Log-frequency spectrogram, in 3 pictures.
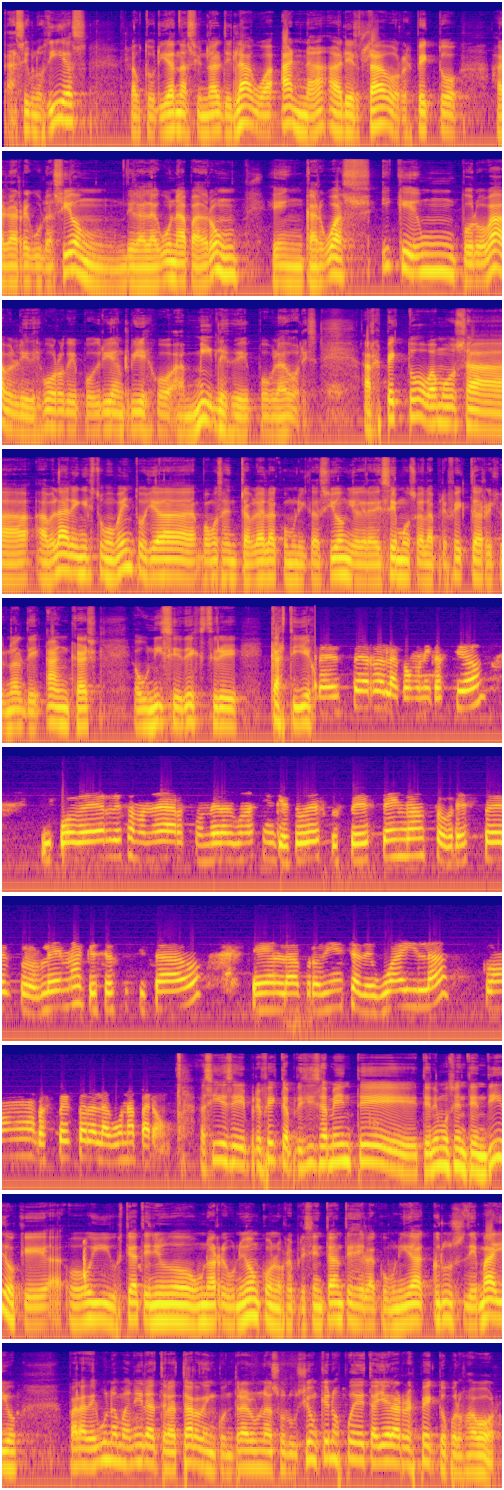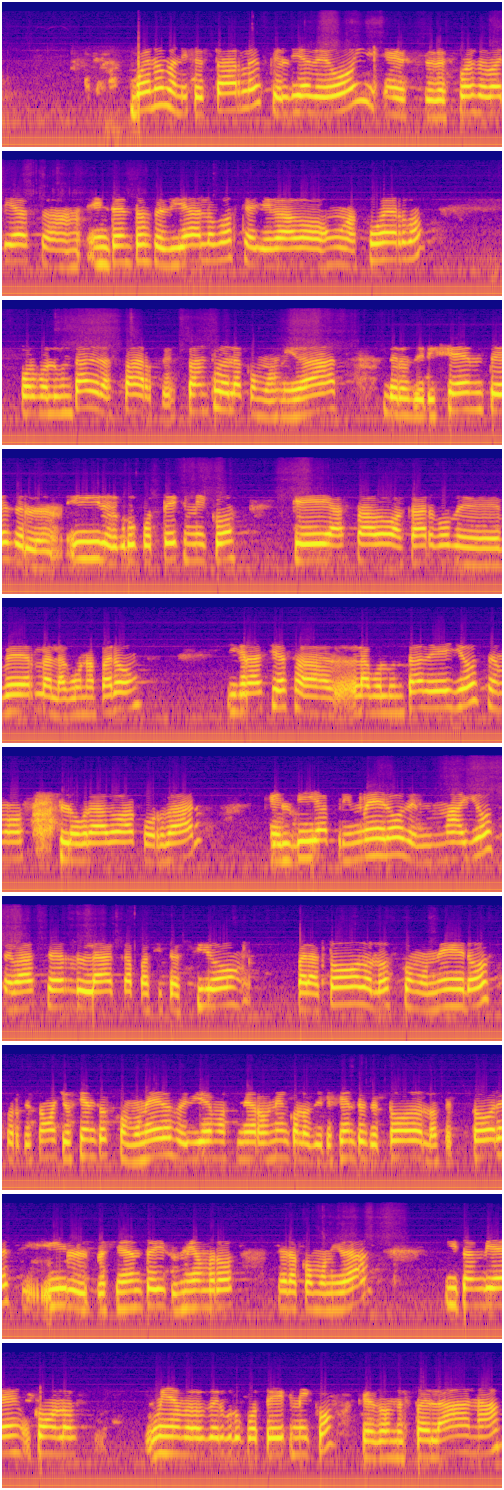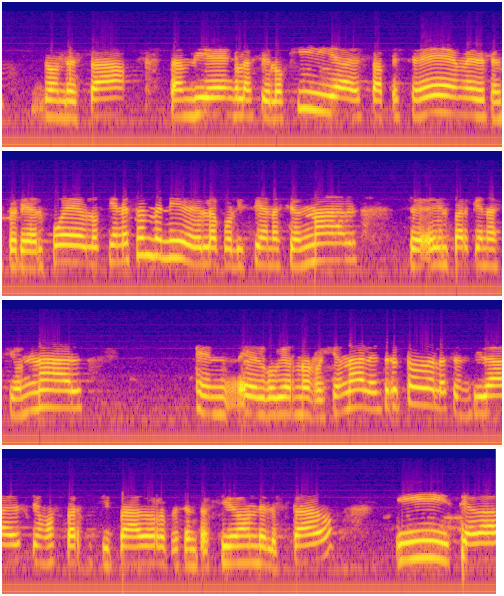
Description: La prefecta regional de Ancash, Eunice Dextre Castillejo, informó a RCR, Red de Comunicación Regional, que el acuerdo se consiguió tras un prolongado diálogo entre los dirigentes de la comunidad y el grupo técnico integrado por la Autoridad Nacional del Agua (ANA), Presidencia del Consejo de Ministros, Defensoría del Pueblo, Policía y Gobierno Regional de Ancash, entre otras instituciones.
